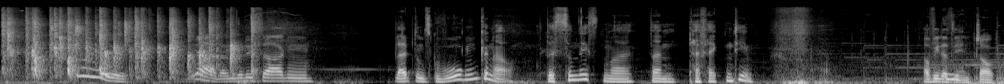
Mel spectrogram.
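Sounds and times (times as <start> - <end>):
audience clapping: 0.0 - 2.9
speech: 1.0 - 3.2, 4.0 - 8.0, 9.2 - 10.0.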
